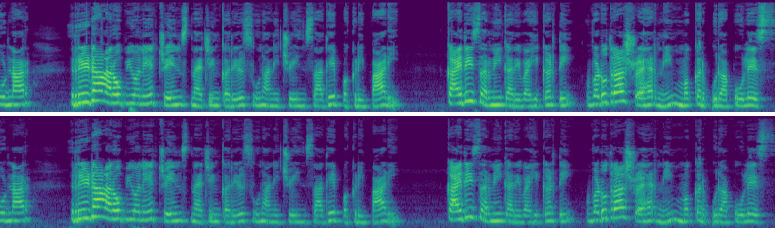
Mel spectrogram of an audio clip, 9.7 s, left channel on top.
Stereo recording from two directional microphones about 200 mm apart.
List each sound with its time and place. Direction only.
0.0 s a woman's voice: 15° left (ahead or behind)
